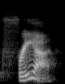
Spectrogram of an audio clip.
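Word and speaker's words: Freya: Ah f r e y a is pronounced friya like the Norse goddess. Great job. Fria.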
